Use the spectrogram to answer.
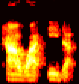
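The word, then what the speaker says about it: Kawaida: kiswahili word meaning tradition and reason it is pronounced as kawaiida he defines kaweda as a communitarian african philosophy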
